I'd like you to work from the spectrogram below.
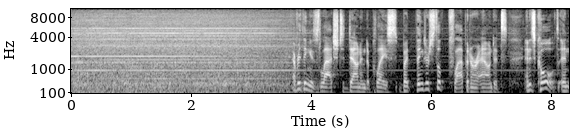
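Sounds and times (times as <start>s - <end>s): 
rushing wind inside a cargo plane with rear doors open: 0.0s - 4.7s
engines roaring inside a cargo plane with rear doors open: 0.0s - 7.6s
faint high whine: 0.0s - 8.3s
speech: 3.8s - 8.3s.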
